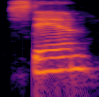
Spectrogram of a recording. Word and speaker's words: standing: The first syllable is stand, and it's stressed, standing. And so the stressed sound takes the short A, but it's in front of the N, so the changes to in the nose, standing.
